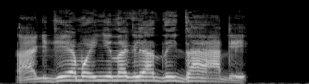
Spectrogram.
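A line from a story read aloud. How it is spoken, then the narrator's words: Hoarse bark. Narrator (Russian): хрипло гаркнула тетушка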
